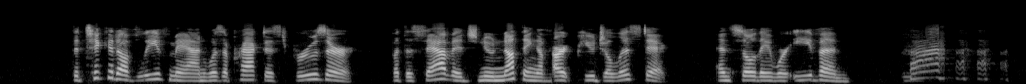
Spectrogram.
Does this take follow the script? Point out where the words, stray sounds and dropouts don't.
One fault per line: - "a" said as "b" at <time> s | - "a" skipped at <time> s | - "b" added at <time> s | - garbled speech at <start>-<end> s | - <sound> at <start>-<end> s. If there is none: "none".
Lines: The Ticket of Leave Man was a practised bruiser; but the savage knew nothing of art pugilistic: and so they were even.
- laugh at 9.0-10.1 s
